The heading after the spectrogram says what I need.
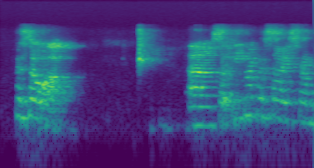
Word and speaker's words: Pessoa: So Igor, that is pronounced Pessoa.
